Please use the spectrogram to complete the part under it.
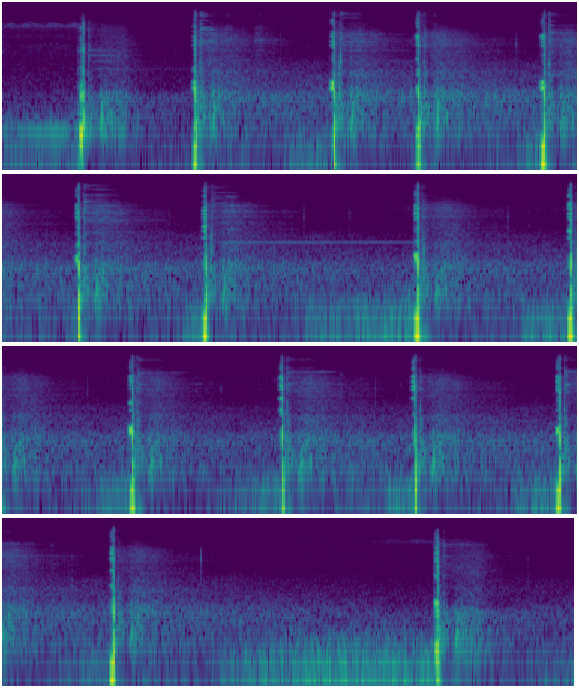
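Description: A handgun fires a long series of sharp shots that echo outdoors.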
